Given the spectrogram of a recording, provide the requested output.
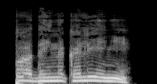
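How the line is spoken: Hissing crowd. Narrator (Russian): зашипели на него из толпы

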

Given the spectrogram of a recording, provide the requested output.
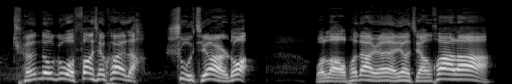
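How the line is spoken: Fawning shout. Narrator (Chinese): 周扬笑出一副奴才相，冲所有人喊

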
